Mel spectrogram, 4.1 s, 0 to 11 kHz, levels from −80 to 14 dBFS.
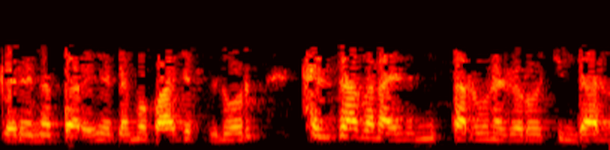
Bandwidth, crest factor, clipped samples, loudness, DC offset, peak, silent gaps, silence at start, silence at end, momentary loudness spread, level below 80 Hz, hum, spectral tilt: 4 kHz; 16 dB; under 0.1%; -26 LUFS; under 0.1%; -10 dBFS; none; 0 s; 0 s; 9 LU; under -90 dBFS; none; -5.5 dB/octave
